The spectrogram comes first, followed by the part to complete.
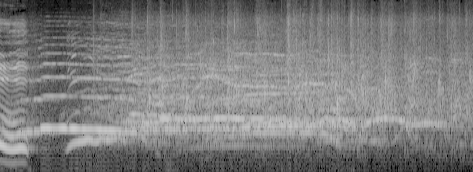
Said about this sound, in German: Bitte auch für Sie einen herzlichen Applaus.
